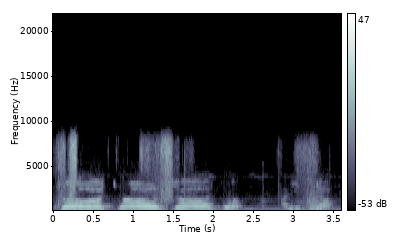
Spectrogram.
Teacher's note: आपली जीभ जी आहे ती काय त्या आपल्या टाळूला लागली जाते म्हणून त्याला तालव्य म्हणतो. तर बघा या च चा जो उच्चार केला तर जिभेचा हे होतं बघा, च च ज ज आणि ञ.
